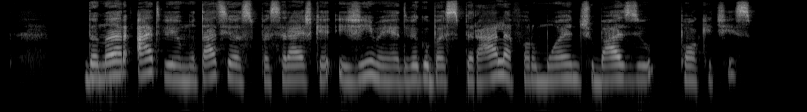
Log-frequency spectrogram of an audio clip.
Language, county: Lithuanian, Klaipėda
